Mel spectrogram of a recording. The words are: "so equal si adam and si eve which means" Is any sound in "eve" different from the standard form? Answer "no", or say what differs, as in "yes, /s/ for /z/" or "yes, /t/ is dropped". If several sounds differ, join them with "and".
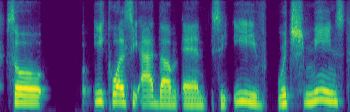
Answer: no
